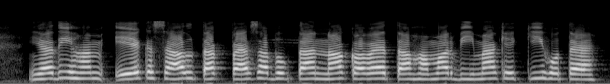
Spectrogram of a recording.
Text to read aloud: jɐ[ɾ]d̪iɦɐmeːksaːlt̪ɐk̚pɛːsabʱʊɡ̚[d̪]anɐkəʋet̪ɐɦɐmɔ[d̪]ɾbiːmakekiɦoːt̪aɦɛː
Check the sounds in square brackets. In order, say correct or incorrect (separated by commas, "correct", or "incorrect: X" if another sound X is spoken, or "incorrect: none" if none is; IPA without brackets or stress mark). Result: incorrect: none, incorrect: t̪, incorrect: none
